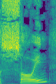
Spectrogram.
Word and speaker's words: Samhain: back to the ancient Celtic festival of Samhain pronounced the Samhain.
